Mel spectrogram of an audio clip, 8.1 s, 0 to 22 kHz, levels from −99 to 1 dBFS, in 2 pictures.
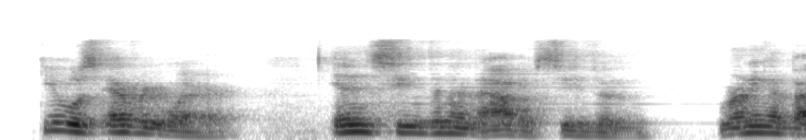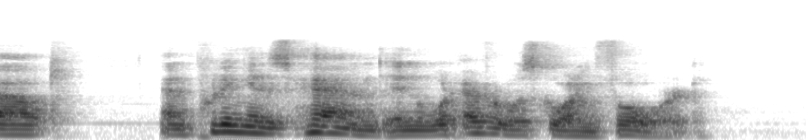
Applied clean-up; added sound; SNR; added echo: neural mask model DeepFilterNet 3.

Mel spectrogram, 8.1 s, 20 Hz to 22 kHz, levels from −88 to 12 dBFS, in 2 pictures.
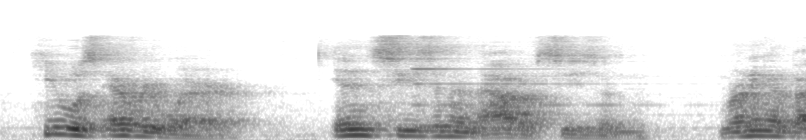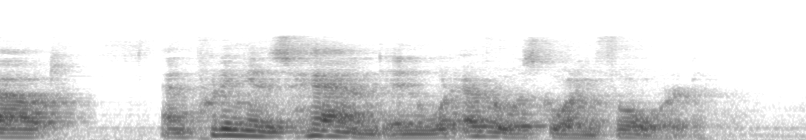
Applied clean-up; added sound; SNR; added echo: neural separator model SepFormer DNS4.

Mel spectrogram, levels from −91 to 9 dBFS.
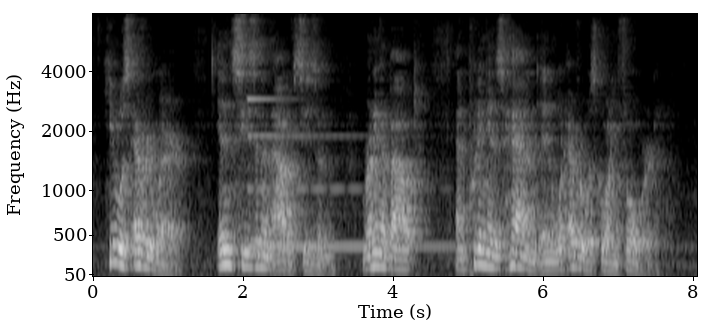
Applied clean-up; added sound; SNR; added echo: none; Bell; 19 dB; reverberation time 0.6 s.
